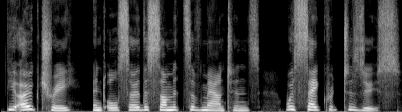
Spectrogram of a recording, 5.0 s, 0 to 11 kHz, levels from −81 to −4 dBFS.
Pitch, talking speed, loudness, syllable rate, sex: 235 Hz, 155 wpm, -18 LUFS, 4.1 syllables/s, female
